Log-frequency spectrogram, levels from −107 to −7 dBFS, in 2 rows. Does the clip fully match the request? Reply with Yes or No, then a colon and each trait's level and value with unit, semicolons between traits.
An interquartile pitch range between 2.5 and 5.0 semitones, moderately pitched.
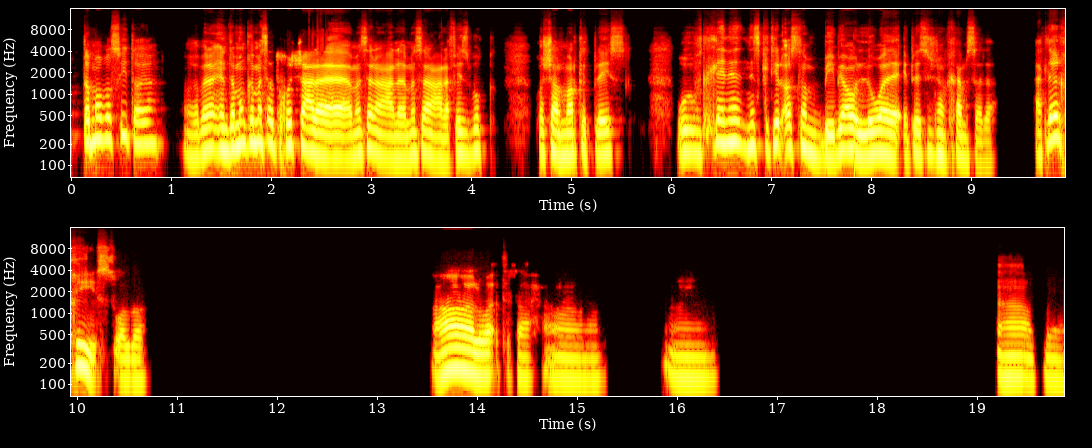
No: wide, 5.4 semitones; medium, 145 Hz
